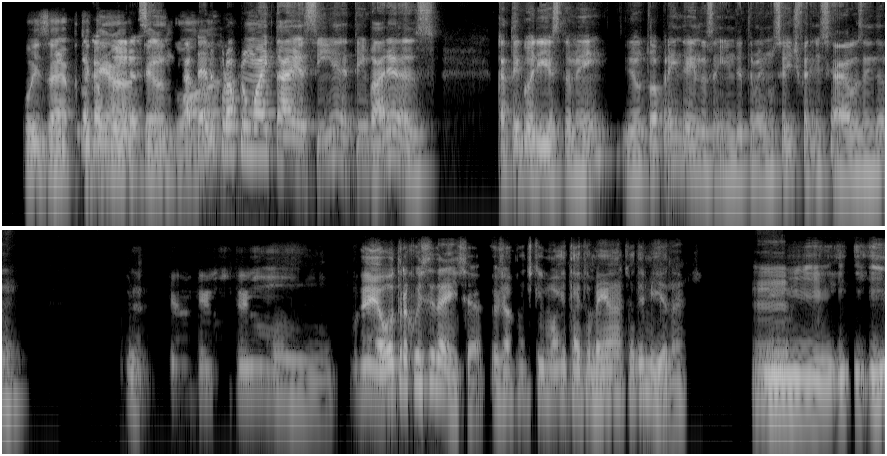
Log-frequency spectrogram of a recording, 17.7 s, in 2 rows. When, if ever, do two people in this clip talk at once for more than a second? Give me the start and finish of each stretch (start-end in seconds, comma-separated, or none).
0.5-2.2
